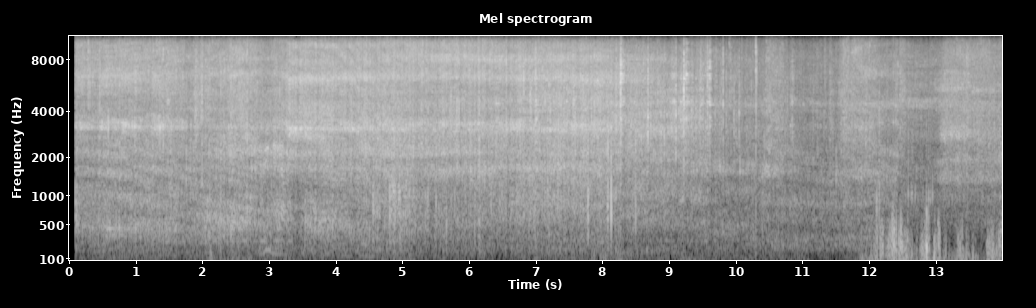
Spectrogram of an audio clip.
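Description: Live-steam garden-railway locomotive hissing steam: a steady, loud hiss with scattered small clicks, easing off near the end.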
